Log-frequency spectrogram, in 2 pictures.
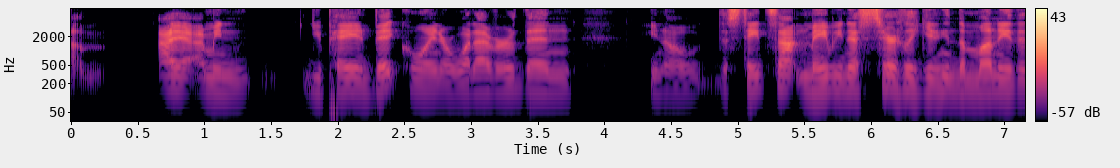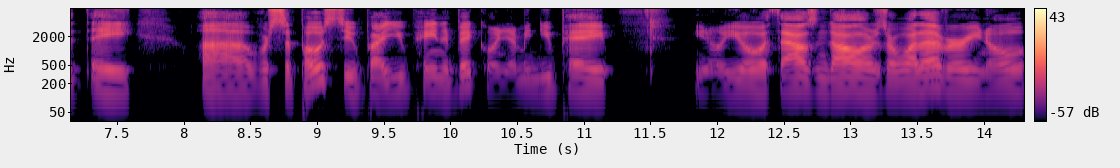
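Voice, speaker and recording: Monotone, flat intonation carries words spoken at a moderate pace. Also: man, medium pitch for a man. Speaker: tech podcast host. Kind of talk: solo tech news commentary. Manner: casual with many fillers and restarts.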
